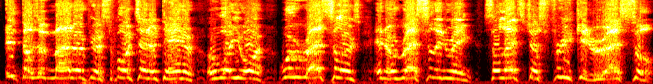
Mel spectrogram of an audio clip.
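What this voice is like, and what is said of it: Impression of Drew McIntyre. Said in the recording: “Good impression”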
